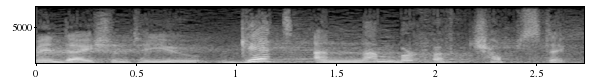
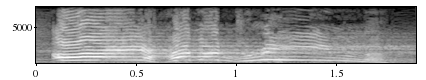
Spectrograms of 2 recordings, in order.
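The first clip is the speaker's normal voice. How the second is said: slow, much higher, loud preacher's cadence; Martin Luther King; 11 dB louder, slower than usual. Retold or imitated. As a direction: ring out "I have a dream" like a great orator. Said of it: "he said".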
